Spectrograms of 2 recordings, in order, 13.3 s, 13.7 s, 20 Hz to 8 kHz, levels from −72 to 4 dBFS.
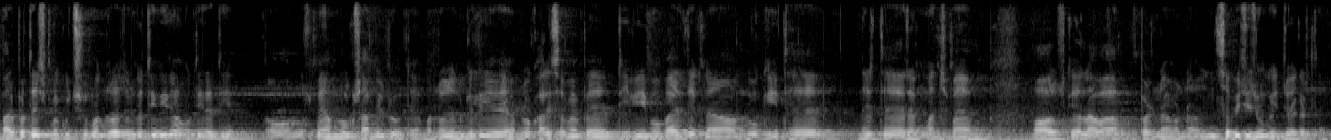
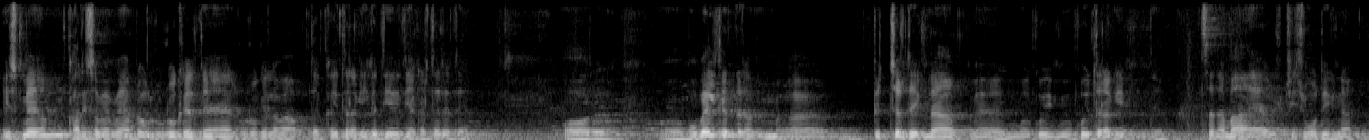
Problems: background sounds at intervals, background conversations at intervals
